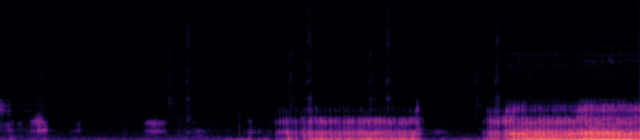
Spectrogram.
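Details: Smooth Fox Terrier named Run growling over a ball during play; two sustained, rasping growls, the second rising louder and continuing to the end, preceded by faint snuffling.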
